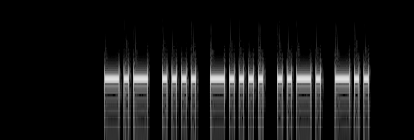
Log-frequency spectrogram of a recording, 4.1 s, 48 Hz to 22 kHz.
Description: Morse code, heard as a keyed tone, about 25 wpm, 690 Hz. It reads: KH6FD
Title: USA Call Signs - 5 Characters - 25wpm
